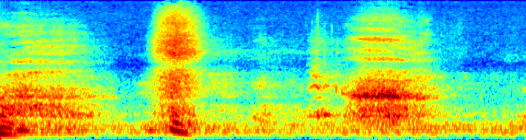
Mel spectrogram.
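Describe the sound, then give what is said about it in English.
A yawn: a sharp, breathy intake of air followed by a longer, airy exhale with a faint voiced groan, heard alone without talking. “I don't know why I'm yawning.”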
